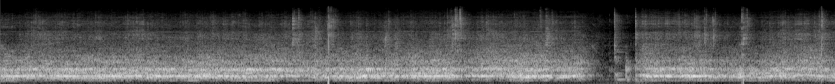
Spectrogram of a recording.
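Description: Electric immersion (stick) blender running steadily as it purées a thick broccoli soup in a cast-iron pot, cutting out for a moment about six seconds in before running again. Two short sharp clicks sound over the motor.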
